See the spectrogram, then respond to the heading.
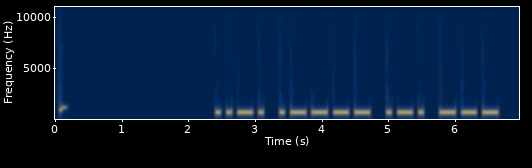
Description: Morse code, heard as a keyed tone, about 15 wpm, 700 Hz. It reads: F1RO
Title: DXCC-100 Call Signs - 4 Characters - 15wpm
